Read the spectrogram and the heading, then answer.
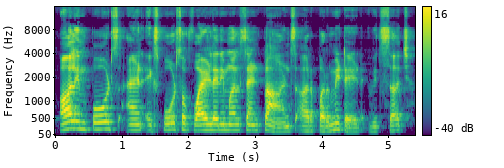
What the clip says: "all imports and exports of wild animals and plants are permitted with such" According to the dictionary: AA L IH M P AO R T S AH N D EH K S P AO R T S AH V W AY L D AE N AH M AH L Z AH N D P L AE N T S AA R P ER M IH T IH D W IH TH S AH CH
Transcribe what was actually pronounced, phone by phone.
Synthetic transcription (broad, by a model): AA L IH M P AO R T S AH N D EH K S P AO R T S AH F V AY L D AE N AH M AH L S AH N D P L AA N T S AA R P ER M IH T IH D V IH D S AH CH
